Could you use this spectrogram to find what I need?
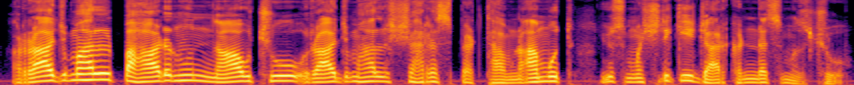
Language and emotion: Kashmiri, neutral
